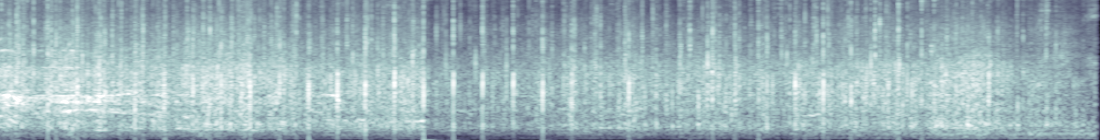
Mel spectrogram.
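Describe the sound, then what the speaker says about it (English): Sustained, dense applause from a large convocation audience honouring faculty on stage at a university graduation ceremony, steady and loud throughout with no talking. "how about a big round of applause for the faculty on stage for all their support?"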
